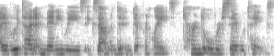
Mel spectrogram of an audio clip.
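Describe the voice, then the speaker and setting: A woman with a Scottish accent speaks very fast in a fairly high voice. Her intonation stays monotone and flat. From Scotland. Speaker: video blogger. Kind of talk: reading aloud own letter.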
